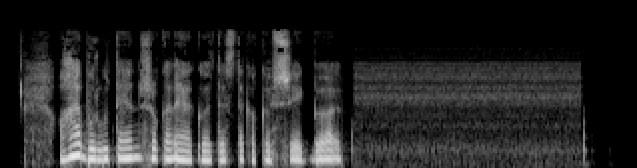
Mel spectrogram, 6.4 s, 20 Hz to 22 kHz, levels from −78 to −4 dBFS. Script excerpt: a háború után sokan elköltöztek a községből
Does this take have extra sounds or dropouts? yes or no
no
